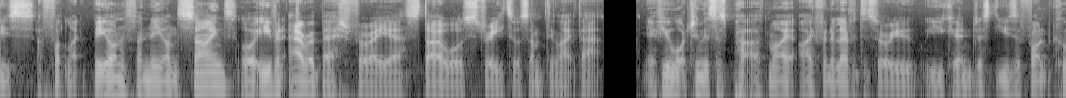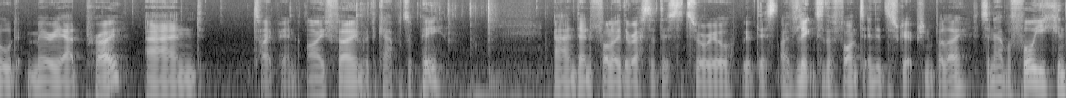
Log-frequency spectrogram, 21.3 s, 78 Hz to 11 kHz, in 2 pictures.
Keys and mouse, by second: 20.3 alt+click, 21.2 alt+middle click.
